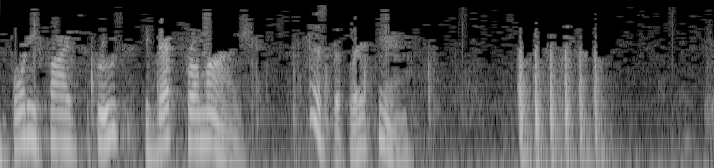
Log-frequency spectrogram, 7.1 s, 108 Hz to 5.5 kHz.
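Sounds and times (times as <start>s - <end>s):
speech: 0.1s - 4.2s
firm knocks on a wooden door: 5.2s - 6.2s.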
